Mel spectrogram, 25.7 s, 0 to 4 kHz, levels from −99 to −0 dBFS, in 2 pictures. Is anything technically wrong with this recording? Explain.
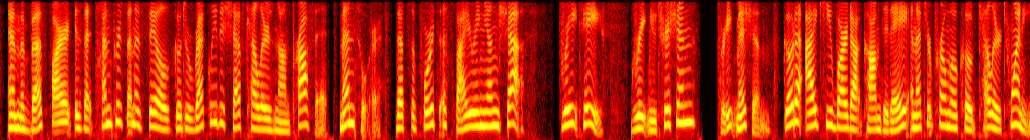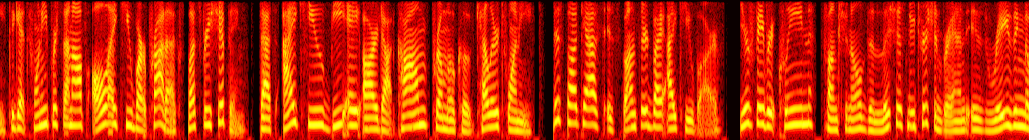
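Yes. Sound chopped by the voice detector occurs at 0.00–1.28 s, 3.08–9.80 s, 14.02–16.72 s and 19.62–22.14 s. The likely cause is the sender's detector toggling transmission on and off, so quiet portions were swapped for comfort noise: about 0.2 s, 1.3 s, 0.22 s and 0.4 s in those stretches. The audio sounds choppy, with holes where the sound drops out. Throughout the clip, nothing is heard above 4 kHz, which fits a G.711 call codec.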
